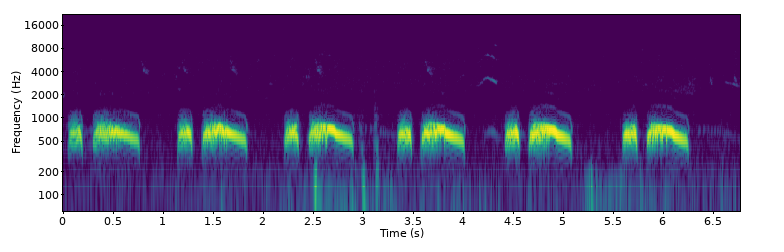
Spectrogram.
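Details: Spotted dove cooing, played to lure wild birds: paired low coos, a short note and then a longer falling one, repeated about once a second with brief silent gaps and faint clicks between phrases.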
